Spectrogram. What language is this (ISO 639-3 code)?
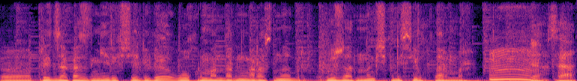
kaz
